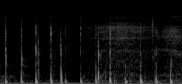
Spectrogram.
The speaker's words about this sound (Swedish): Stor applåd! Woo!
